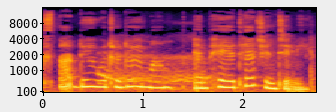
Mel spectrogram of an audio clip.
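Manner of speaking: a hint of a high little baby voice; voicing the baby. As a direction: speak for a baby wanting mom's attention. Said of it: "She's like".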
